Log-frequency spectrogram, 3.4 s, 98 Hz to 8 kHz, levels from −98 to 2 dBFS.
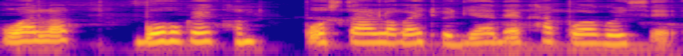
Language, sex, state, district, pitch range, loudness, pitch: Assamese, female, Assam, Sonitpur, 260-300 Hz, -16 LUFS, 285 Hz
